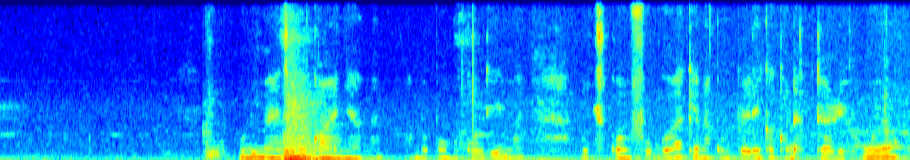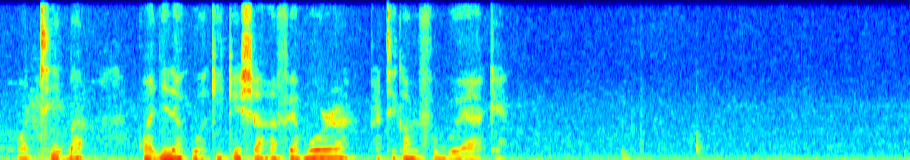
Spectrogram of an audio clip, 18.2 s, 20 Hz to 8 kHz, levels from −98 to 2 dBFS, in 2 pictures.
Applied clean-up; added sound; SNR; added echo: none; none; none; none.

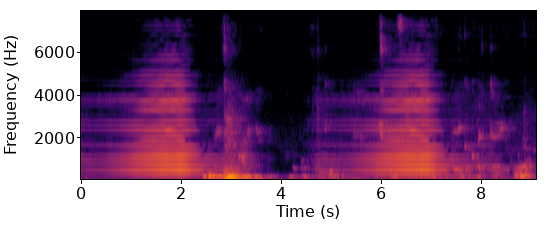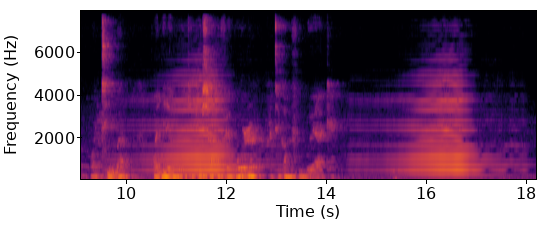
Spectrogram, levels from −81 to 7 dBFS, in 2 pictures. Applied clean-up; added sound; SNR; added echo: none; Bowed string instrument; -1 dB; reverberation time 0.8 s.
